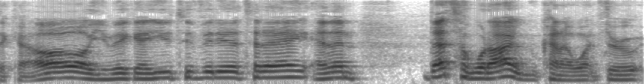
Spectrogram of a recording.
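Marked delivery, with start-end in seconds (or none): 0.1-2.1 snide, mocking, sarcastic tone. Retelling what friends said about the channel: imitating a sarcastic remark. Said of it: "made sarcastic".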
